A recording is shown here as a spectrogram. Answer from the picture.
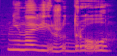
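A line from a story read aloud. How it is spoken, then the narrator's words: Moaning. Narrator (Russian): простонала Роша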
